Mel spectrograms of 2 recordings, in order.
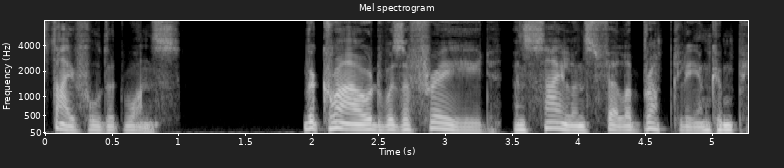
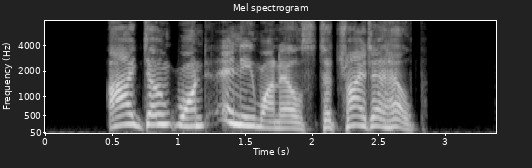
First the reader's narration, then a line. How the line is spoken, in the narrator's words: Harry said loudly, and in the total silence his voice carried like a trumpet call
